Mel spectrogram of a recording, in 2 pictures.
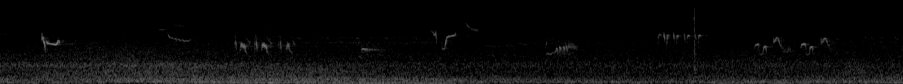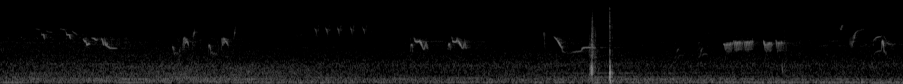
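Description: Small birds chirping on and off over a low steady background hum. About fifteen seconds in, a single sharp crack of a recurve bow being shot.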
